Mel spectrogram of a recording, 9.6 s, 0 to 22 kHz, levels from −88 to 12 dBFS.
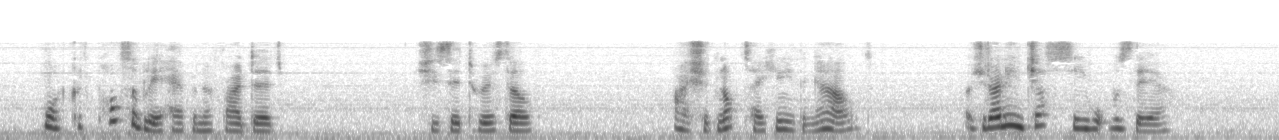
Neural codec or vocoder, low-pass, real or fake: none; 7.2 kHz; real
